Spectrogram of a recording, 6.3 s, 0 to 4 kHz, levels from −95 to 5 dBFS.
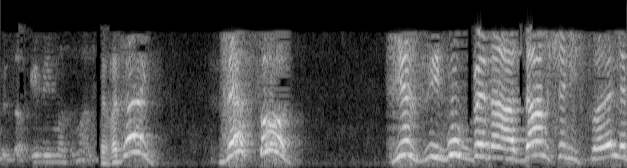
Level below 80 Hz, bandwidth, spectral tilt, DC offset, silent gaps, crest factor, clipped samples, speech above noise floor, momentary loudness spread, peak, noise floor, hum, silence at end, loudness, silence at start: -56 dBFS; 3.5 kHz; -8.5 dB/octave; under 0.1%; none; 16 dB; under 0.1%; 46 dB; 18 LU; 0 dBFS; -61 dBFS; none; 0 s; -15 LUFS; 0 s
